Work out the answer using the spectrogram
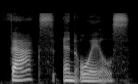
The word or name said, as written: fats and oils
